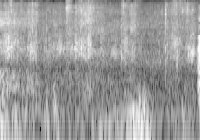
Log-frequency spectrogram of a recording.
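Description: Faint footsteps on gravel, with a low rumble of wind on the microphone.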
